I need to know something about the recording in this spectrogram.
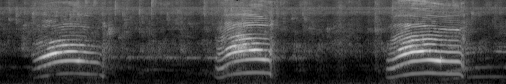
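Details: Male cat calling a female in a mating call: three long, rising-then-falling yowling meows with strong harmonics, each about half a second to a second long, spaced roughly every two seconds, with a faint steady tone between.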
